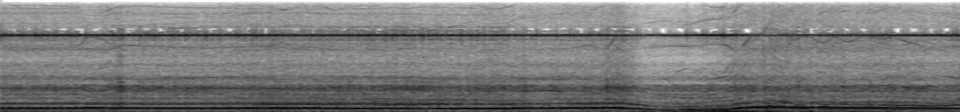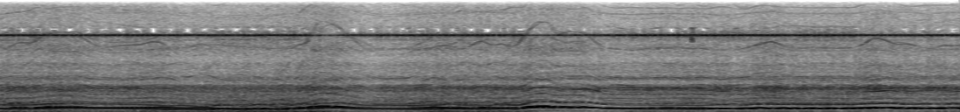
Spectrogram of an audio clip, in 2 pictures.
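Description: FPV quadcopter's electric motors and propellers whining, close to the onboard camera. The pitch holds steady, dips sharply about six seconds in as the throttle drops, then wanders up and down with the throttle for the rest of the flight, over a thin steady high tone.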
